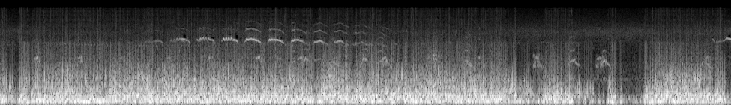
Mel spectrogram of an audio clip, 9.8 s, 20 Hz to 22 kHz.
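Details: Four Black-necked Stilts interacting, possibly two pairs harassing each other, in Champaign County, Illinois, USA, on June 12, 2020: a quick series of sharp, high yapping notes, about four a second, over a loud rush of wind or distant noise.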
